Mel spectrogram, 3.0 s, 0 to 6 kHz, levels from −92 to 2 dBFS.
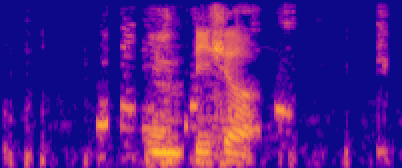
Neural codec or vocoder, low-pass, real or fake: none; 5.4 kHz; real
